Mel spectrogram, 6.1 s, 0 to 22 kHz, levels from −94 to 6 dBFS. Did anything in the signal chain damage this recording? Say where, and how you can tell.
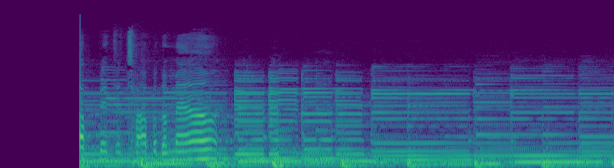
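Yes. The clip has a cut-off start: there is digital silence from 0.0 s until the sound jumps in abruptly at 0.80 s, already mid-sound, with no attack or fade. That points to the capture or stream starting late, at the driver or buffer stage, so the beginning of the event was never recorded. On a waveform the flat zero line ends in a sudden step. A spectrogram shows a blank region and then a hard vertical edge where energy appears across all frequencies at once.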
